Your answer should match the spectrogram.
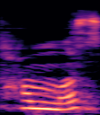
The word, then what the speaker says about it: hummus: let's talk about hummus yeah so um it's pronounced homeless in arabic but a lot of people say hummus even in the middle east people refer to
